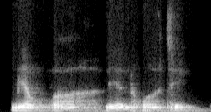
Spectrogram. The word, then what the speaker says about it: 妙法蓮華經: In Mandarin is pronounced as 妙法蓮華經.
